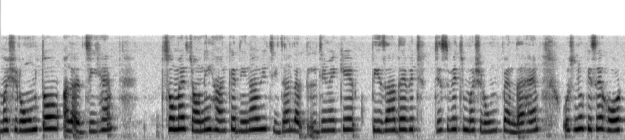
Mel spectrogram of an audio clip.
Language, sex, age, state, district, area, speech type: Punjabi, female, 18-30, Punjab, Fatehgarh Sahib, rural, spontaneous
